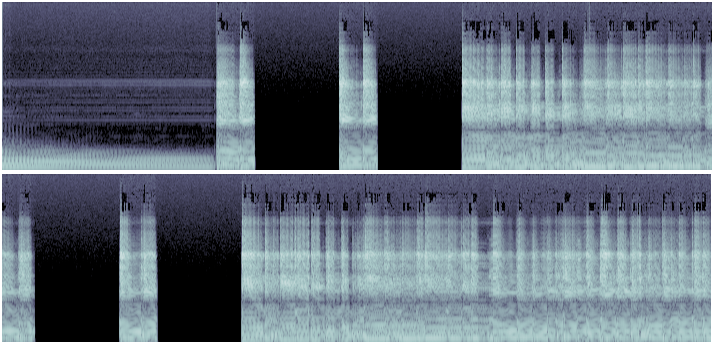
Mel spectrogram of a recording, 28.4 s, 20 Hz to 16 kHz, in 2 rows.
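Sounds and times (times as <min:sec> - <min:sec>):
solo distorted bass guitar riff: 0:00.0 - 0:05.1, 0:06.8 - 0:07.6, 0:09.2 - 0:14.9, 0:16.6 - 0:17.4, 0:19.0 - 0:28.3.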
